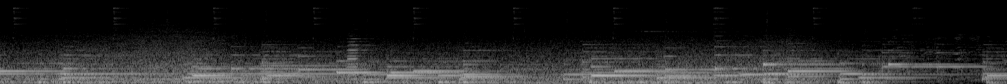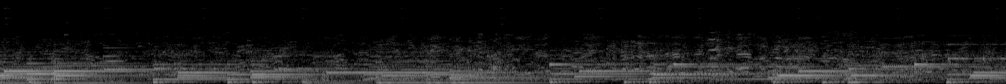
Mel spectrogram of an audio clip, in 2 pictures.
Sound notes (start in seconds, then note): 0.2 gentle piano music; 9.5 diners chattering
